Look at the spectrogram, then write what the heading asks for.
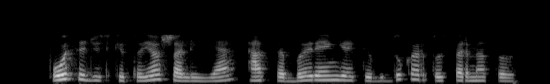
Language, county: Lithuanian, Panevėžys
